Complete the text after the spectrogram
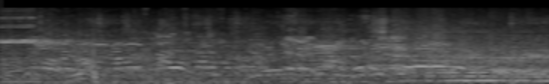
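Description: Wrestlers thud and scuffle on a mat.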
